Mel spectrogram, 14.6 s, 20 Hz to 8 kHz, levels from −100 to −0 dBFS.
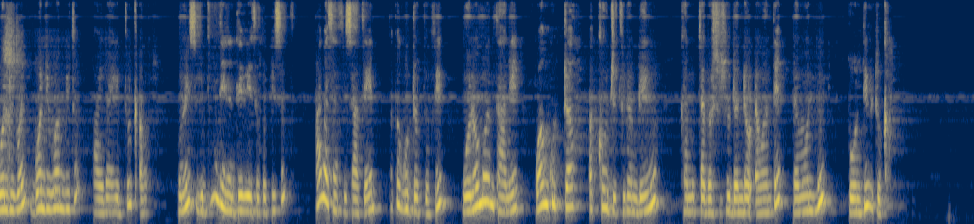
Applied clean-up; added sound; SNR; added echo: neural mask model DeepFilterNet 3.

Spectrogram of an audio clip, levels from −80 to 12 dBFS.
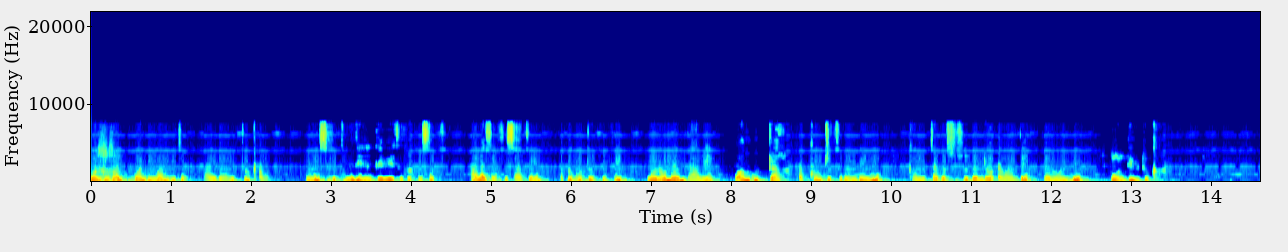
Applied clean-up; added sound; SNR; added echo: neural separator model SepFormer DNS4.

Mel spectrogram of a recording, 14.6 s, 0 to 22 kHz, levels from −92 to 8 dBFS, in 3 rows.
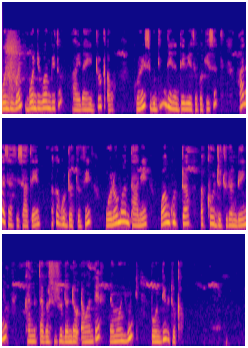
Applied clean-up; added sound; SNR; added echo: none; none; none; none.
